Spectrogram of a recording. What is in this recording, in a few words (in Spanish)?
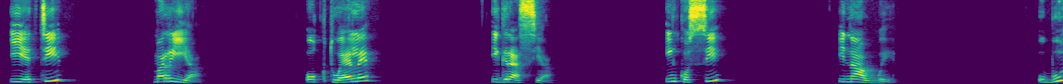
ave maria zulu pausado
